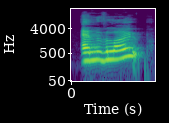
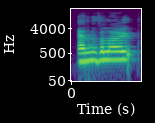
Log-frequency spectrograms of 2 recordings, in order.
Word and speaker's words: envelope: Now, some people may consider envelope a little bit more posh, sophisticated, and basically because that is the original pronunciation, it's a French word. We've taken it from the French language.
